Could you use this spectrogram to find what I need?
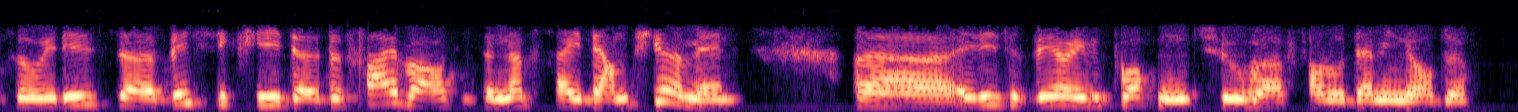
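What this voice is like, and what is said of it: French accent. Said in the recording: “trying to place that accent, that is French ... Can't hide it.”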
